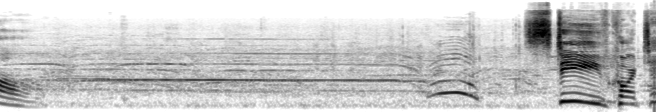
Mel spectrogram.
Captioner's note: crowd Cheering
